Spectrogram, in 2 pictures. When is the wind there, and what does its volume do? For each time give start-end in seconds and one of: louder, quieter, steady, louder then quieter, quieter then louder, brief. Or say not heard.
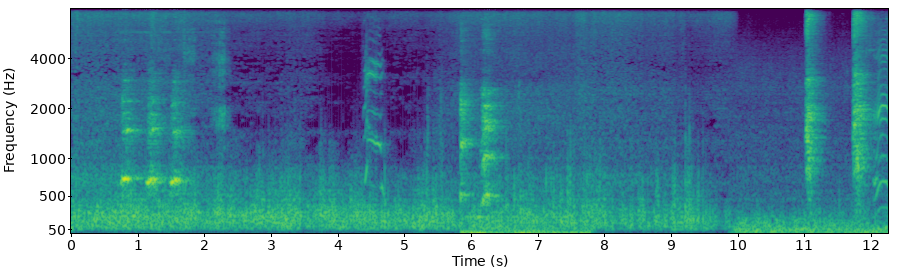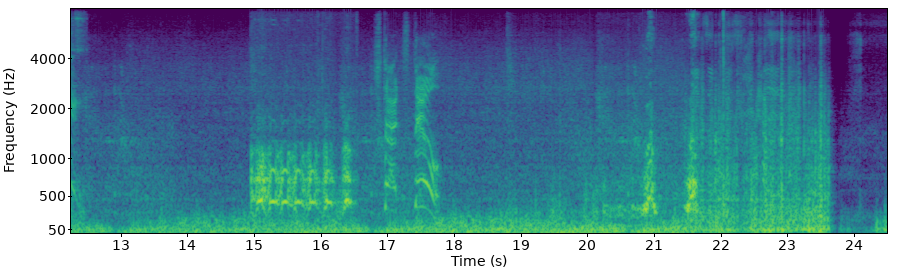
0.0-24.4 quieter then louder.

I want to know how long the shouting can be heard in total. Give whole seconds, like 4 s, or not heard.
2 s.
